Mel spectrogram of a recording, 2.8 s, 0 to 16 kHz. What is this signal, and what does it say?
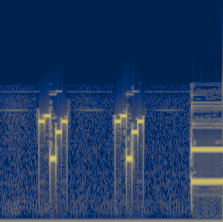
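Five-tone selective call (ZVEI), heard as quick runs of five tones, tones of about 80 ms. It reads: 89168 89168
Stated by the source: ZVEI five-tone selective call received on an SDR.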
